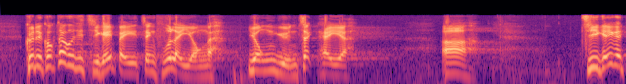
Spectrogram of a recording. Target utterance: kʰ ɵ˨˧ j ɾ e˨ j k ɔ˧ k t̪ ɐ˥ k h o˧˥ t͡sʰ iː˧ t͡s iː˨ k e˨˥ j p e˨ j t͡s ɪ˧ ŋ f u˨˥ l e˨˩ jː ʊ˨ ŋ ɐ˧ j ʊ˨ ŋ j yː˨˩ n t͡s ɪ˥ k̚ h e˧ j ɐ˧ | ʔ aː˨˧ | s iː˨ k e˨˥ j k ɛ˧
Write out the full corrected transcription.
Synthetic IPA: kʰ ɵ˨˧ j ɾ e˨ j k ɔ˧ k t̪ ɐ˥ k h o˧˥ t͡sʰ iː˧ t͡s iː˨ k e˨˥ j p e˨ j t͡s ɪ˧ ŋ f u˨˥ l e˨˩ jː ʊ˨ ŋ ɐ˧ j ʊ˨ ŋ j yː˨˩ n t͡s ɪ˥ k̚ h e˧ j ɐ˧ | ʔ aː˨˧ | t͡s iː˨ k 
